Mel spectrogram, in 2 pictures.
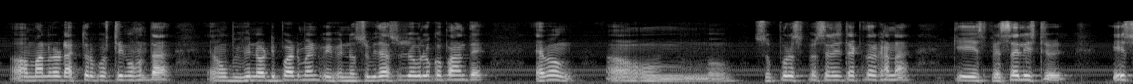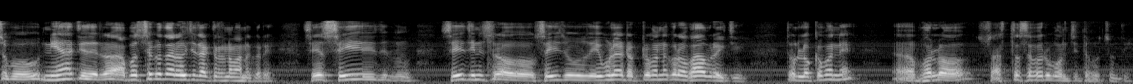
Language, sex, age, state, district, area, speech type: Odia, male, 60+, Odisha, Koraput, urban, spontaneous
